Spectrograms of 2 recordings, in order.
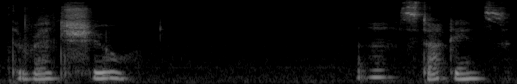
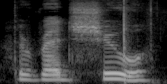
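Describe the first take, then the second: First: Softly whispered aside. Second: Said in the usual way. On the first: Real, not acted. Tarot reader repeating card details to herself, whispered. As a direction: breathe the words as if to herself.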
